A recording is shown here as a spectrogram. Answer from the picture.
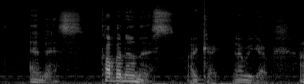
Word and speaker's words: Carbonemys: No, not Carbonosaurus, it's Carbonemys. Carbonemys.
